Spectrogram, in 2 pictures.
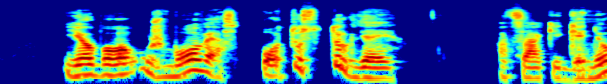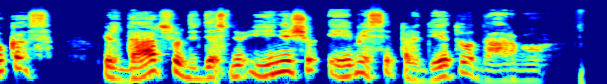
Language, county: Lithuanian, Marijampolė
